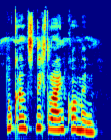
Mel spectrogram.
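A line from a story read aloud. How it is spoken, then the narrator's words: Shouting. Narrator (German): schreit Susi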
